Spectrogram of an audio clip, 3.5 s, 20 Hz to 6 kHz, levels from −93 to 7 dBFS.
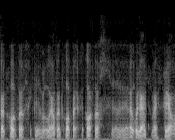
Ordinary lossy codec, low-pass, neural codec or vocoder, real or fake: MP3, 32 kbps; 5.4 kHz; autoencoder, 22.05 kHz, a latent of 192 numbers a frame, VITS, trained on many speakers; fake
